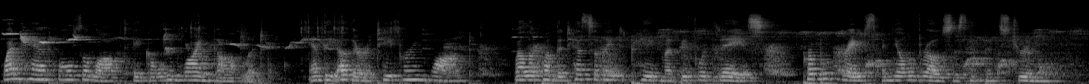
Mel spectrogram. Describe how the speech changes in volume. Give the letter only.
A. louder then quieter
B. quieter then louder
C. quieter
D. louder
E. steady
E.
